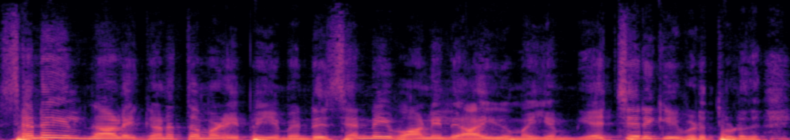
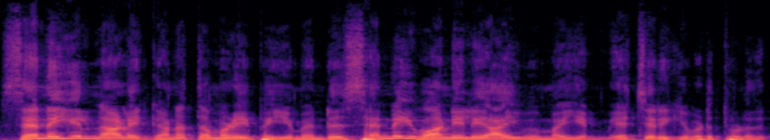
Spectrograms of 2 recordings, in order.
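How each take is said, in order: First: The emphasis falls on the word for warning. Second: The emphasis falls on the Chennai weather centre. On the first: The point is that a warning was issued. "எச்சரிக்கை விடுத்தான்" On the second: The point is who issued the warning. "ஓ, சென்னையில் இருக்கிற வானிலை ஆய்வு மையம்டா"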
